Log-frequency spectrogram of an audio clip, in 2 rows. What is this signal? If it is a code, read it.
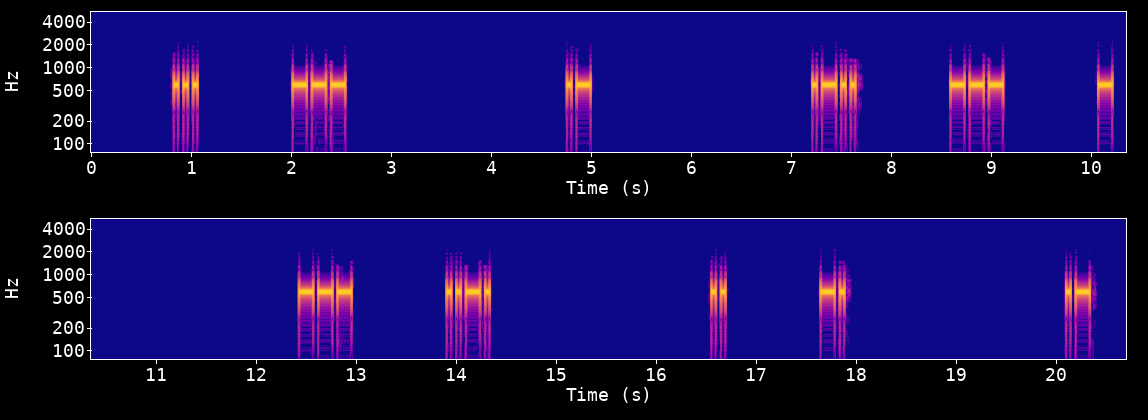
Morse code, heard as a keyed tone, about 25 wpm, spaced as for 8 wpm, 600 Hz. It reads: SO A LOT OF IN A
